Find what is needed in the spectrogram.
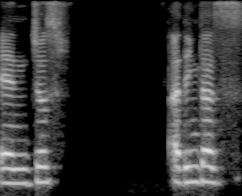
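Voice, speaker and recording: Speaking in a strong Spanish accent, a woman delivers her words at a fairly slow pace in a fairly high, monotone pitch with flat intonation. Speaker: panelist. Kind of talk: panel discussion. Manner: halting.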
